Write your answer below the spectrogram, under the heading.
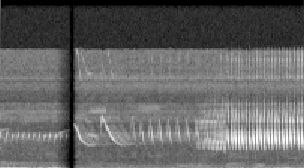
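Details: Canary song meant to stimulate a sluggish canary: brief low voice and music, a short gap, then high falling whistled sweeps and repeated notes building into a fast, loud, even trill.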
